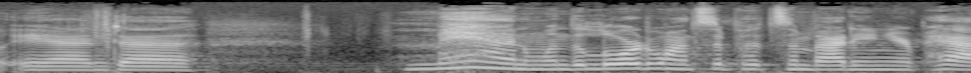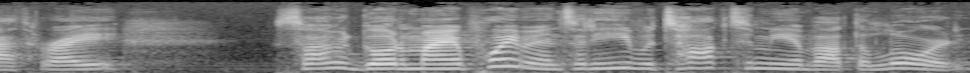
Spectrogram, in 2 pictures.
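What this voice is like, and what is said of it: Chicago accent. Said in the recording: “That's where we're originally from, is Chicago, as you can tell by our accents.”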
